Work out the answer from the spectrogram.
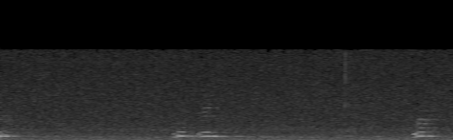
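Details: Evening song of whooper swans at sunset by Lake Saimaa in Finland: four nasal, horn-like trumpeting notes, spaced irregularly, two in a quick pair mid-clip, with soft steady background noise.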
